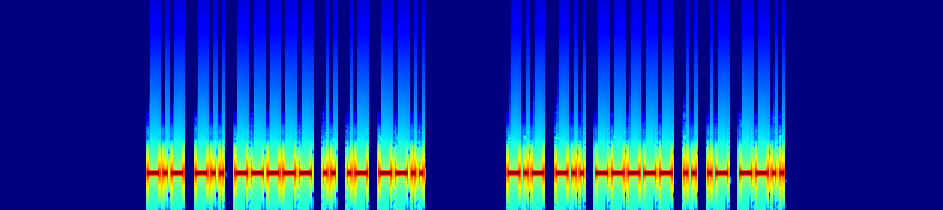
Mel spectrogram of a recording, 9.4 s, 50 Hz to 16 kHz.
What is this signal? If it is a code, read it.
Morse code, heard as a keyed tone, about 30 wpm, 700 Hz. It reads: KD0IAZ KD0IAZ
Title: USA Call Signs - 6 Characters - Repeated 2x - 30wpm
